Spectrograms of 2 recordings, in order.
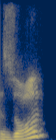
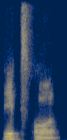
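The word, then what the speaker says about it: XOR: to everybody then comes bitwise zor okay zor or you can say pronounce it as XR okay this is the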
